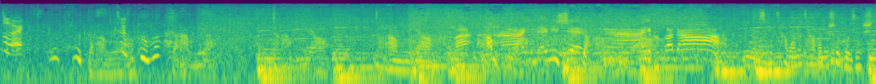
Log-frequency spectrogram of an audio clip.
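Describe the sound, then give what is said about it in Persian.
Water from a waterfall pours down heavily and continuously, a steady rushing roar that fills the whole clip while voices talk and exclaim loudly over it during waterfall training. “تمرین آبشار خیلی سنگینه.”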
